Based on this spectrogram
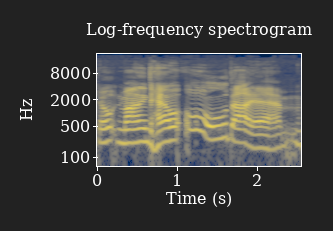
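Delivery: put-on high-pitched elderly woman's voice. Inviting visitors looking for a replacement inside, old lady voice. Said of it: "I'm just imitating an old lady voice".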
